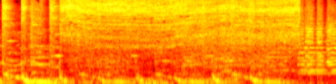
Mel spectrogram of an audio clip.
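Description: Electronic dance music with a steady four-on-the-floor kick drum at about two beats a second. Under it a loud hiss rises in from about a second in and stops sharply just before the end, as bright synth chords come in.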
